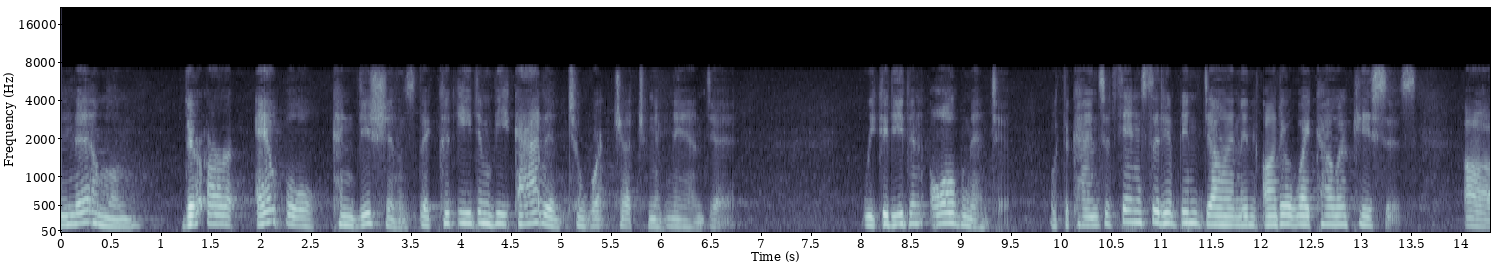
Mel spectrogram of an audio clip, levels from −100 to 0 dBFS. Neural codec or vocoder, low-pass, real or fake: codec, 24 kHz, 0.9 kbps, WavTokenizer, medium music audio release; 7.2 kHz; fake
